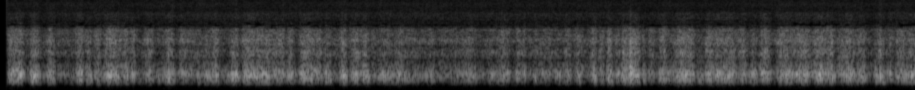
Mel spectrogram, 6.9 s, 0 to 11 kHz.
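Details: Sonoline B fetal Doppler at 9 weeks of pregnancy; unsure whether the baby's heartbeat is being picked up. Continuous hissing static with no clear rhythmic heartbeat heard.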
